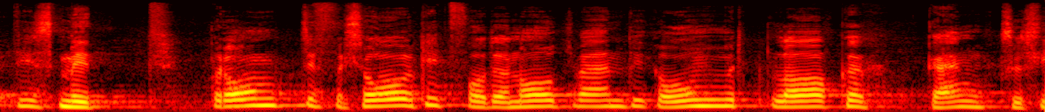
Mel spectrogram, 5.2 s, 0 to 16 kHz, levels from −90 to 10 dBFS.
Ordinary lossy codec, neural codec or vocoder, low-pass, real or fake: none; codec, 44.1 kHz, 3.4 kbps, Pupu-Codec; 14.4 kHz; fake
